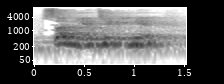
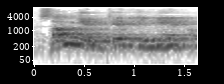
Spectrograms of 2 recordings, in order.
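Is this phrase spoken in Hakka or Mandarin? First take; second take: Mandarin; Hakka. First: The phrase is spoken in standard Mandarin. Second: The phrase is spoken in the Hakka dialect.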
